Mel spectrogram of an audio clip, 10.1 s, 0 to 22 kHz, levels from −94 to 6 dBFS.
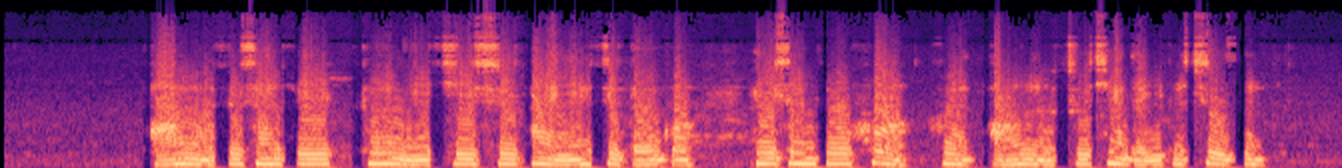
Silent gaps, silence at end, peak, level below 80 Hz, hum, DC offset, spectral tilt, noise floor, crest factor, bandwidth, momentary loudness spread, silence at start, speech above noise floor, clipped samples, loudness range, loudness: none; 0.55 s; 0 dBFS; -32 dBFS; none; under 0.1%; -5 dB/octave; -39 dBFS; 8 dB; 16 kHz; 6 LU; 1.1 s; 33 dB; under 0.1%; 2 LU; -7 LUFS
